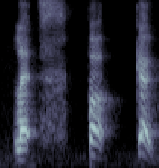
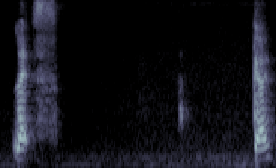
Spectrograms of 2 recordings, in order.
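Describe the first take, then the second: First: A much higher, louder hype shout; let's go yelled with full power; full chest. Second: Whispered. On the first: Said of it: "let me run that back with the full chest". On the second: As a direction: say it under your breath. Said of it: "you whispered the L F G". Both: Real, not acted.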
